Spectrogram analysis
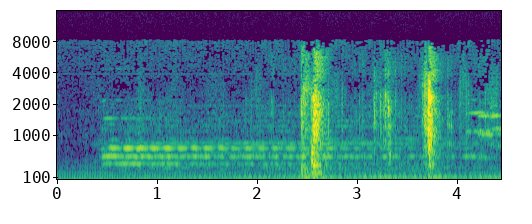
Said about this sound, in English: Closing door finishes a story.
